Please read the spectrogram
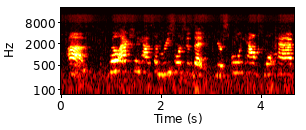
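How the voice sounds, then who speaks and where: A woman's high pitch and fairly even intonation at a fairly slow pace, over noticeable background noise. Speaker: school technology support staff. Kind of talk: orientation presentation.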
